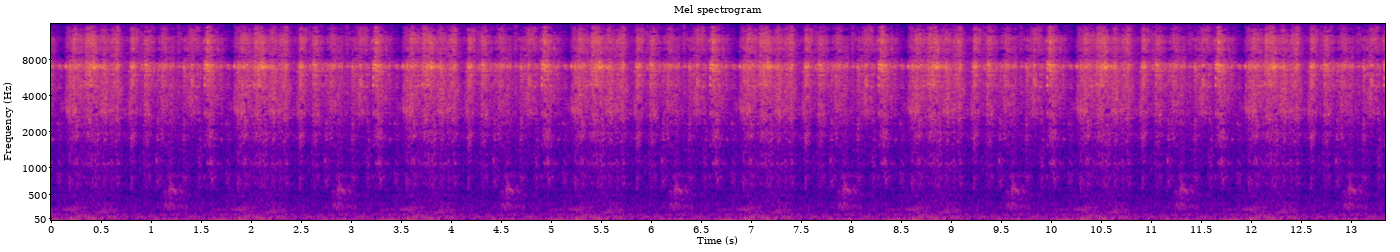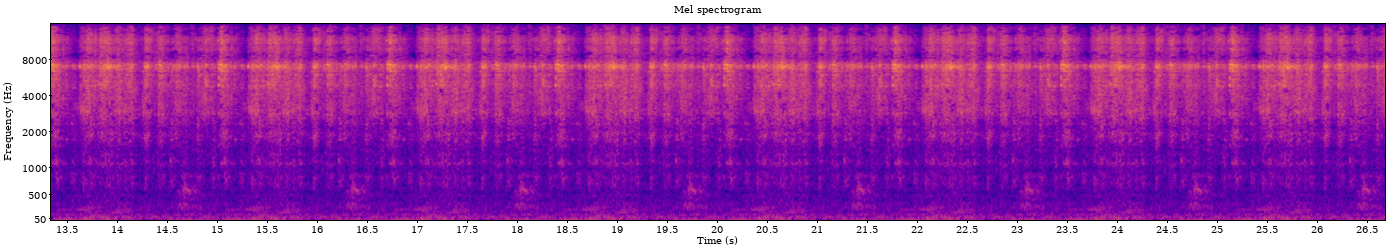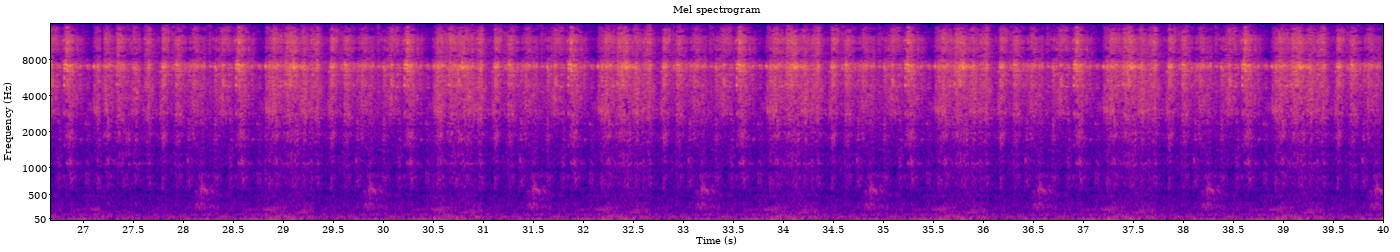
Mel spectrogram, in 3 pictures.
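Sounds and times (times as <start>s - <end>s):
baby's rattle shaken: 0.0s - 40.0s.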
